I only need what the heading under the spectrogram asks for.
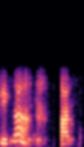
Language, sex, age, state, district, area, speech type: Sindhi, female, 30-45, Delhi, South Delhi, urban, conversation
